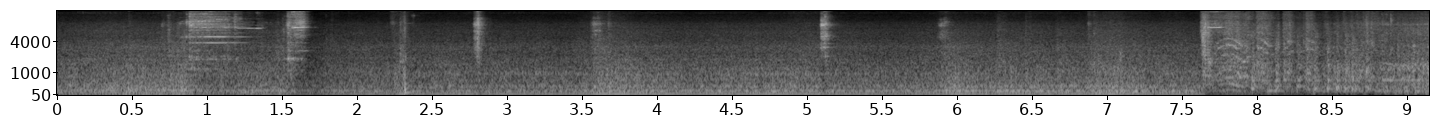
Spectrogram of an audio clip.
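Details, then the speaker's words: Detroit DD13 diesel truck started after replacing drive belts, pulleys checked spinning freely; steady idle with no belt squeal or chirp, squeaking fixed. "all right everything looks good no more squeaking that's it was a simple job"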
